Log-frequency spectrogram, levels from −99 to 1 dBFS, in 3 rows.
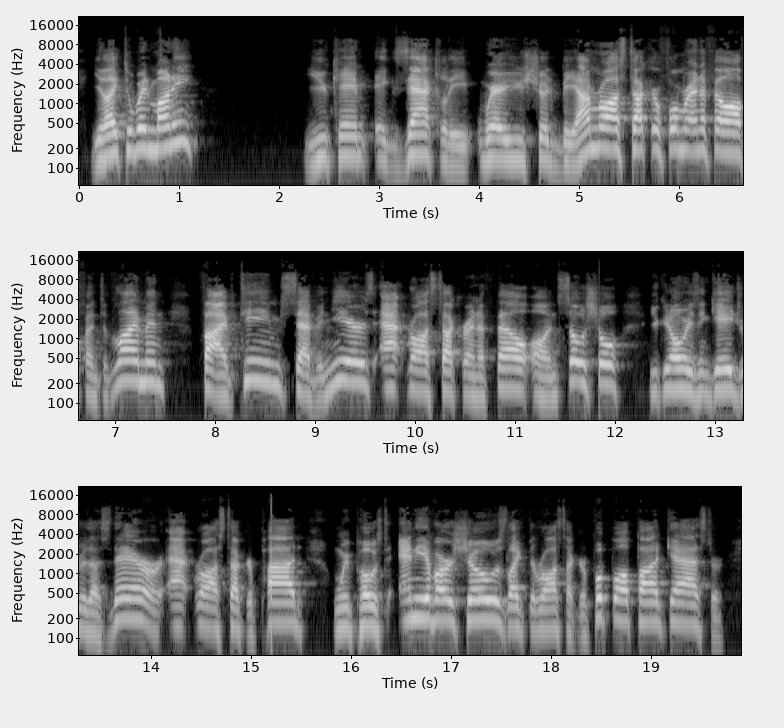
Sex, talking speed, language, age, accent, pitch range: male, 165 wpm, English, 40-59, American, 145-195 Hz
